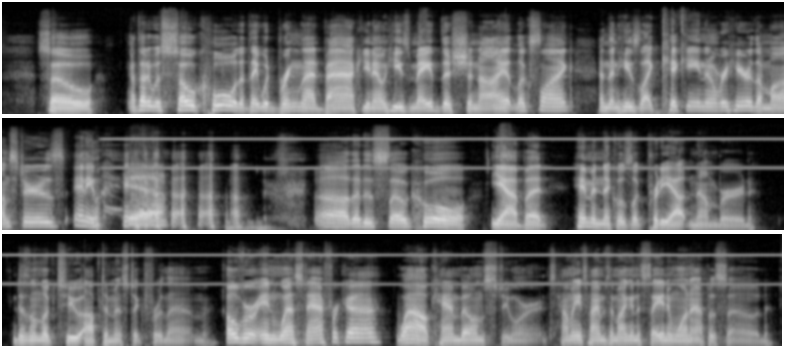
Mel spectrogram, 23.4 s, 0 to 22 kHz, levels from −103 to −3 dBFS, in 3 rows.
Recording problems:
high-pitched whine; loud; from 9 s on; 10 kHz, 7 dB below the speech

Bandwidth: 17.5 kHz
